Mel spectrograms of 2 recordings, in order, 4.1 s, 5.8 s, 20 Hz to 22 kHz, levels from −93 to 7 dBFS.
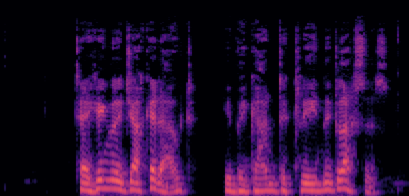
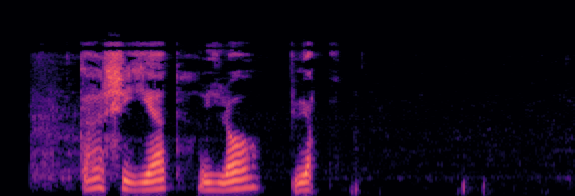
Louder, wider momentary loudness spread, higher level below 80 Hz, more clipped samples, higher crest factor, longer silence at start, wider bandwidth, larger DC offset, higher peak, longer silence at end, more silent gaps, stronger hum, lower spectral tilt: second, -33 LUFS vs -23 LUFS; about the same, 12 LU vs 14 LU; first, -68 dBFS vs -74 dBFS; neither; about the same, 18 dB vs 22 dB; about the same, 0.75 s vs 0.8 s; first, 14.5 kHz vs 9.6 kHz; neither; second, -16 dBFS vs -6 dBFS; second, 0.25 s vs 2.65 s; neither; neither; first, -5.5 dB/octave vs -3 dB/octave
